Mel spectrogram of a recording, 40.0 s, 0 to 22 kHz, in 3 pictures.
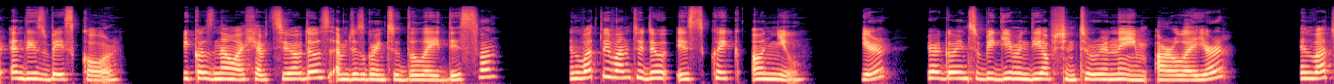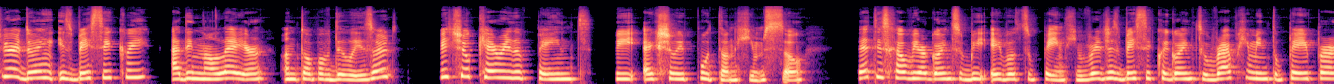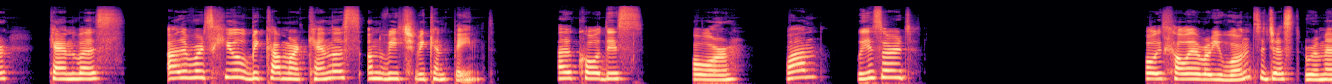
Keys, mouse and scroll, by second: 3.3 click, 4.6 x, 5.6 alt+middle click, 7.4-40.0 drag, 35.9 BackSpace, 36.1 BackSpace.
